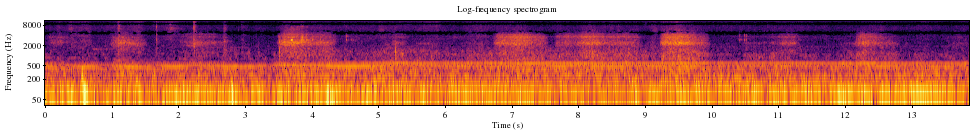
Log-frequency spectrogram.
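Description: A hand rubs and scratches through a cat's fur up close.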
